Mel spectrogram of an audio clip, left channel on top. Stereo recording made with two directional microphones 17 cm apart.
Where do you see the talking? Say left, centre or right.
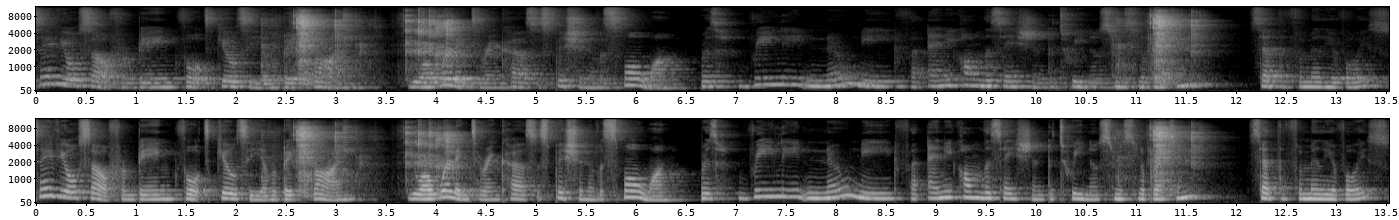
right.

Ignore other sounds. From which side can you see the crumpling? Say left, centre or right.
centre.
